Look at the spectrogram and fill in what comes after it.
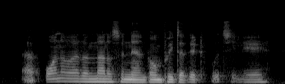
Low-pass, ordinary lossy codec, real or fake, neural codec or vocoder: none; none; fake; codec, 16 kHz, 0.5 kbps, X-Codec, HuBERT features, trained on LibriSpeech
